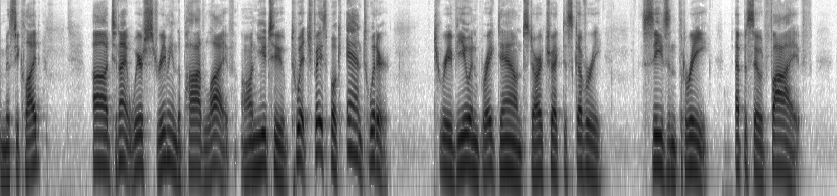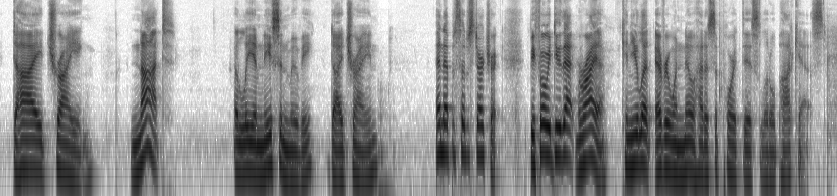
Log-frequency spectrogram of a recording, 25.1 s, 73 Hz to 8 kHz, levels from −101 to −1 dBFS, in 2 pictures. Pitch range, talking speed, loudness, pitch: 120-155 Hz, 135 wpm, -16 LUFS, 140 Hz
